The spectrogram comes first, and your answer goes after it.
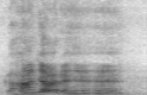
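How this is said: A light accent is used, said seriously. The character is portrayed naturally. The speaker calls it right. "Serious seriously बोलिए, ये accent है"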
